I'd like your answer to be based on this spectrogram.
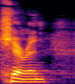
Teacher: And it's called a segalit noun. Segalit nouns have the stress on the first syllable, so you would pronounce it keren.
